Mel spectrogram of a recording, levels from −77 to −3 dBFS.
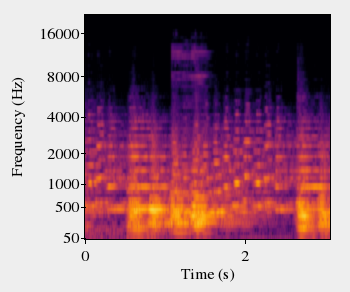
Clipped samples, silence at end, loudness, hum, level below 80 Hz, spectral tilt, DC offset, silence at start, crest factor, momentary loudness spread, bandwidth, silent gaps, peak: under 0.1%; 0 s; -20 LUFS; none; -50 dBFS; -6 dB/octave; under 0.1%; 0 s; 16 dB; 9 LU; 15.5 kHz; none; -4 dBFS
